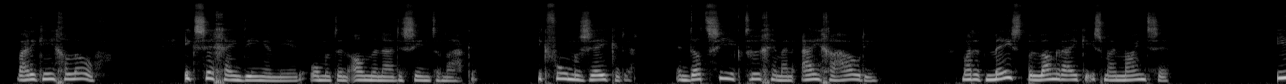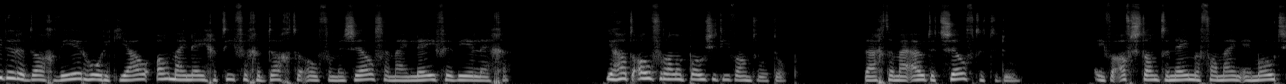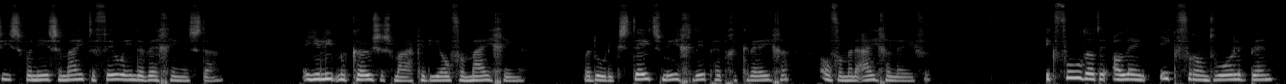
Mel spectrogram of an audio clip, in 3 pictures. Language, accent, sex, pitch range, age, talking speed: Dutch, Dutch, female, 185-225 Hz, 40-59, 175 wpm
